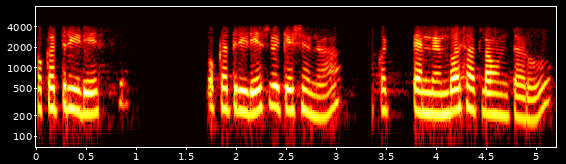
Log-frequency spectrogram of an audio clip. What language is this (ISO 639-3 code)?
tel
